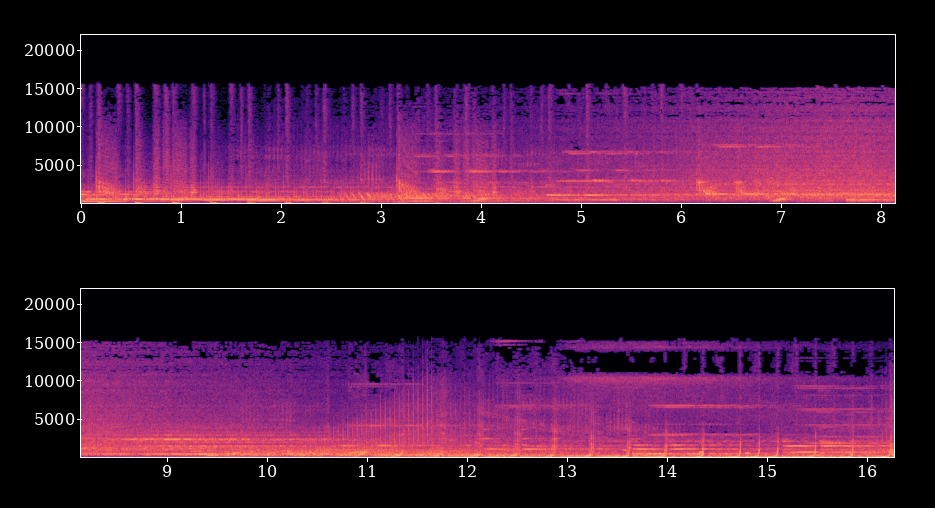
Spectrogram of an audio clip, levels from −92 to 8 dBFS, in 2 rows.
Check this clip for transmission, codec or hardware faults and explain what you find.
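Nothing in the clip points to a transmission, codec or hardware fault.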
